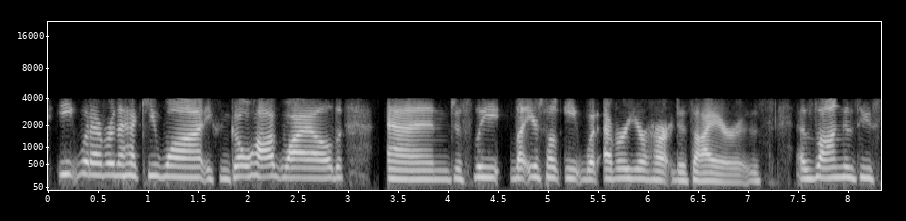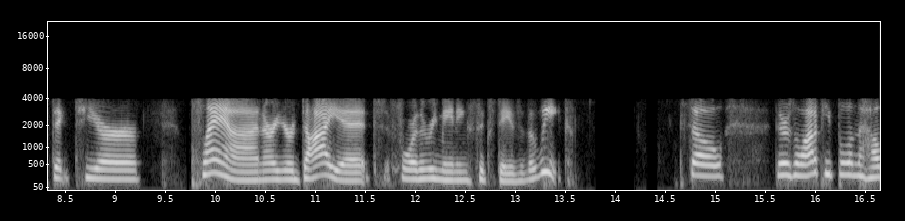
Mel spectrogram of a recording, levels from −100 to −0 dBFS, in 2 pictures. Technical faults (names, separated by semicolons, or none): none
